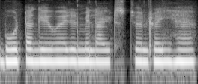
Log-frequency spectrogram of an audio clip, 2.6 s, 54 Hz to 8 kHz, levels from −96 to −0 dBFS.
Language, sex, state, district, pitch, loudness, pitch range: Hindi, female, Madhya Pradesh, Bhopal, 210 Hz, -12 LUFS, 205-210 Hz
